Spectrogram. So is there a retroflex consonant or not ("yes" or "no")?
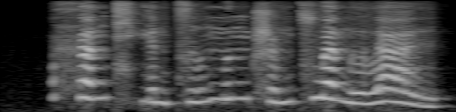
yes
